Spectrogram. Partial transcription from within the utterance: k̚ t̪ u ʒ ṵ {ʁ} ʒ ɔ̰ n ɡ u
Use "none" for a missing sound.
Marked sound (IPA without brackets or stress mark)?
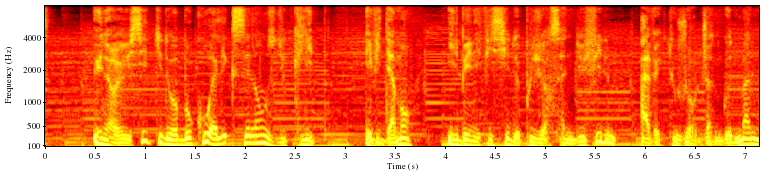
ʁ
